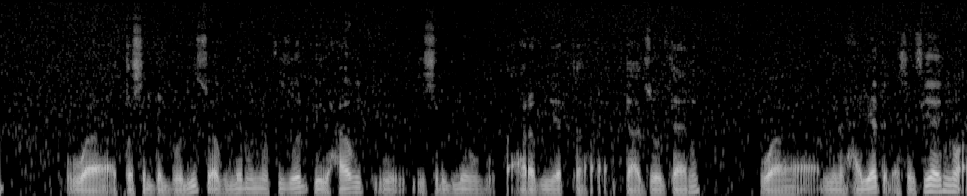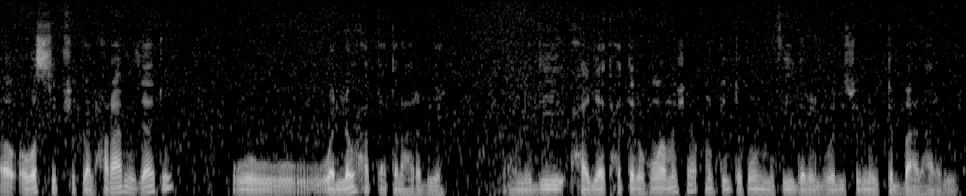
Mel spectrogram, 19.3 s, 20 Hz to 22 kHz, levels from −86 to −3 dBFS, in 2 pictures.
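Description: Throughout the speech, overdone noise removal gates frequency bands near the noise estimate, leaving twinkling specks in near-silent gaps.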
